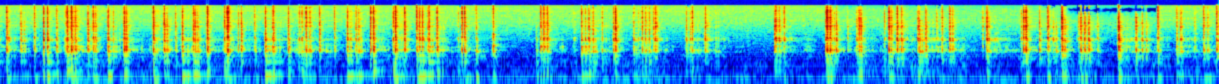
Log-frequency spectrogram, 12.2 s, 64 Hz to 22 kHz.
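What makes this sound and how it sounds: Long natural nails with silver polish tap continuously on a plastic container. The result is a steady, rapid stream of short, dry clicks with a hollow mid tone around 670 Hz and very little ring, with some taps landing louder and brighter than others.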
